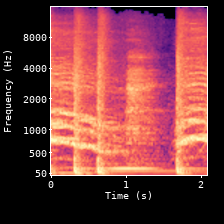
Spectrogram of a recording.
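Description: Live rock band: drum hits under a long sung "whoa" that holds and then slides down in pitch, sung by the women in the audience in a call-and-response singalong.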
